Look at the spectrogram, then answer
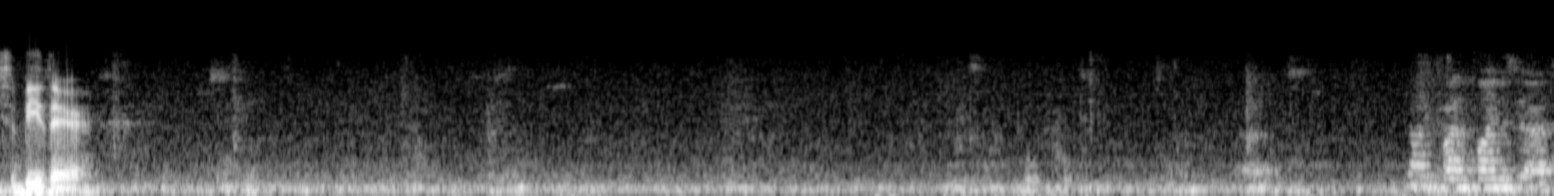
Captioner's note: pause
